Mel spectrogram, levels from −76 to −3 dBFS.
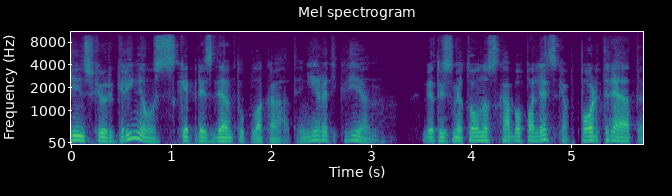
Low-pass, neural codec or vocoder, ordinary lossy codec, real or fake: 9.9 kHz; codec, 16 kHz in and 24 kHz out, 0.6 kbps, FocalCodec, streaming, 2048 codes; AAC, 32 kbps; fake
